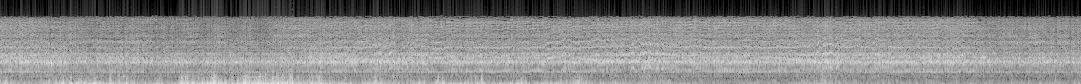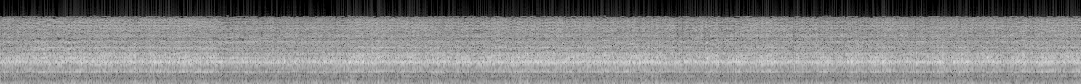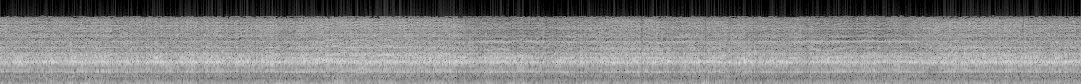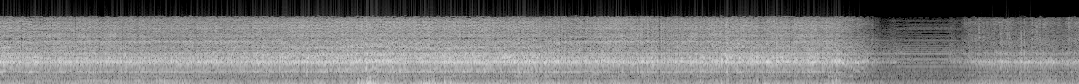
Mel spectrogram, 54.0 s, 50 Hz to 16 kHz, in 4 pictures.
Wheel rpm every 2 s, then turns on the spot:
160, 170, 160, 160, 170, 160, 170, 160, 170, 170, 170, 170, 170, 170, 170, 160, 160, 160, 170, 170, 170, 160, 160, 170, 170, 100, 20.
52-54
